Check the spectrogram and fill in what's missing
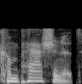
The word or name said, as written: compassionate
